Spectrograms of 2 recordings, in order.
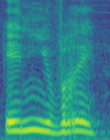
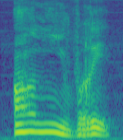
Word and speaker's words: enivré: il y a également le verbe enivré enivré qui s'écrit avec un seul n même si le mot s'écrit avec un seul n vous n'allez pas lire énivré vous allez lire enivré qui veut dire rendre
